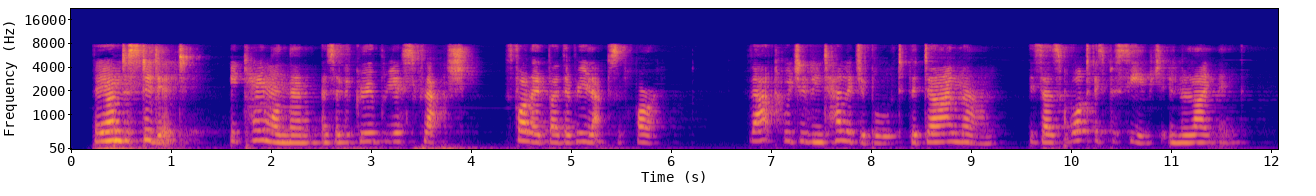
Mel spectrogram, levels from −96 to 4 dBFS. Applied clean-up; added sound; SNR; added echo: neural mask model DeepFilterNet 3.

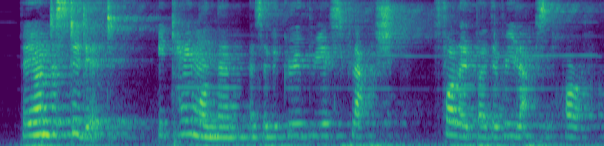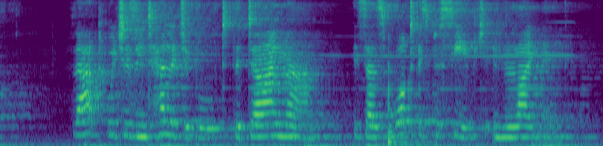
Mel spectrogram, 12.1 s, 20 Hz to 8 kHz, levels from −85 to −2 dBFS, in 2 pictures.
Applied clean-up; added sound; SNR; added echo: neural separator model SepFormer DNS4.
